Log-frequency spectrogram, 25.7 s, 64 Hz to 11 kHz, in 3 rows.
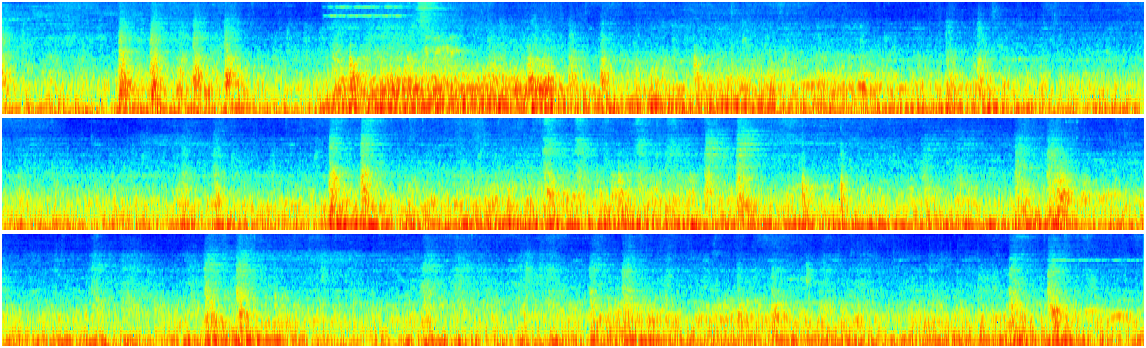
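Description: Cabin sound of a JR 113 series electric train running: a steady low rumble of wheels and running gear, with rail-joint clacks coming through at intervals. A brief high-pitched squeal sounds about three seconds in.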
